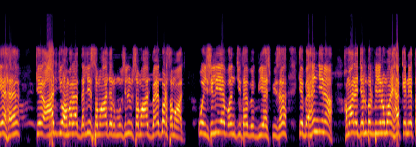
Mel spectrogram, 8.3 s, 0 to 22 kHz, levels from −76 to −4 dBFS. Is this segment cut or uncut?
uncut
